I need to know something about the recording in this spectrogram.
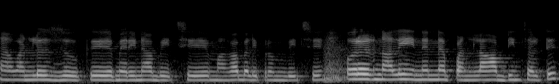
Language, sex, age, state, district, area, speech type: Tamil, female, 18-30, Tamil Nadu, Krishnagiri, rural, spontaneous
